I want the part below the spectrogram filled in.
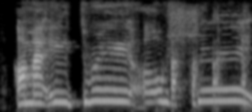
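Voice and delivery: acted out, very high, top-of-the-lungs excited scream. Recalling geeking out at e3; retelling his excited screaming. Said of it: "I'm like screaming at the top of my lungs".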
